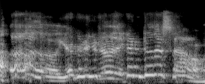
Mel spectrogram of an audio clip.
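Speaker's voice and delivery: very high, swooping, sing-song cartoon voice. Joking about answering the producer's talkback mic: SpongeBob voice. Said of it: "my perfect impression of SpongeBob".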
